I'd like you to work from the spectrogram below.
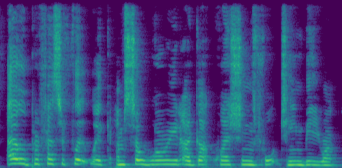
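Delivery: high, loud mocking falsetto; put-on high voice. Ron mimicking Hermione fretting to Flitwick, high voice. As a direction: pipe up in an exaggerated worried squeak. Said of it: "He put a, on a high voice".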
